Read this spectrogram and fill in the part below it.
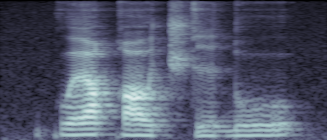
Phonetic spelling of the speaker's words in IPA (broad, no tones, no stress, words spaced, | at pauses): kʷɛqɤt͡ʃʼi ɗu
